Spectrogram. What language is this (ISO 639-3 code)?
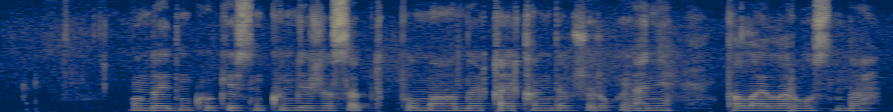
kaz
